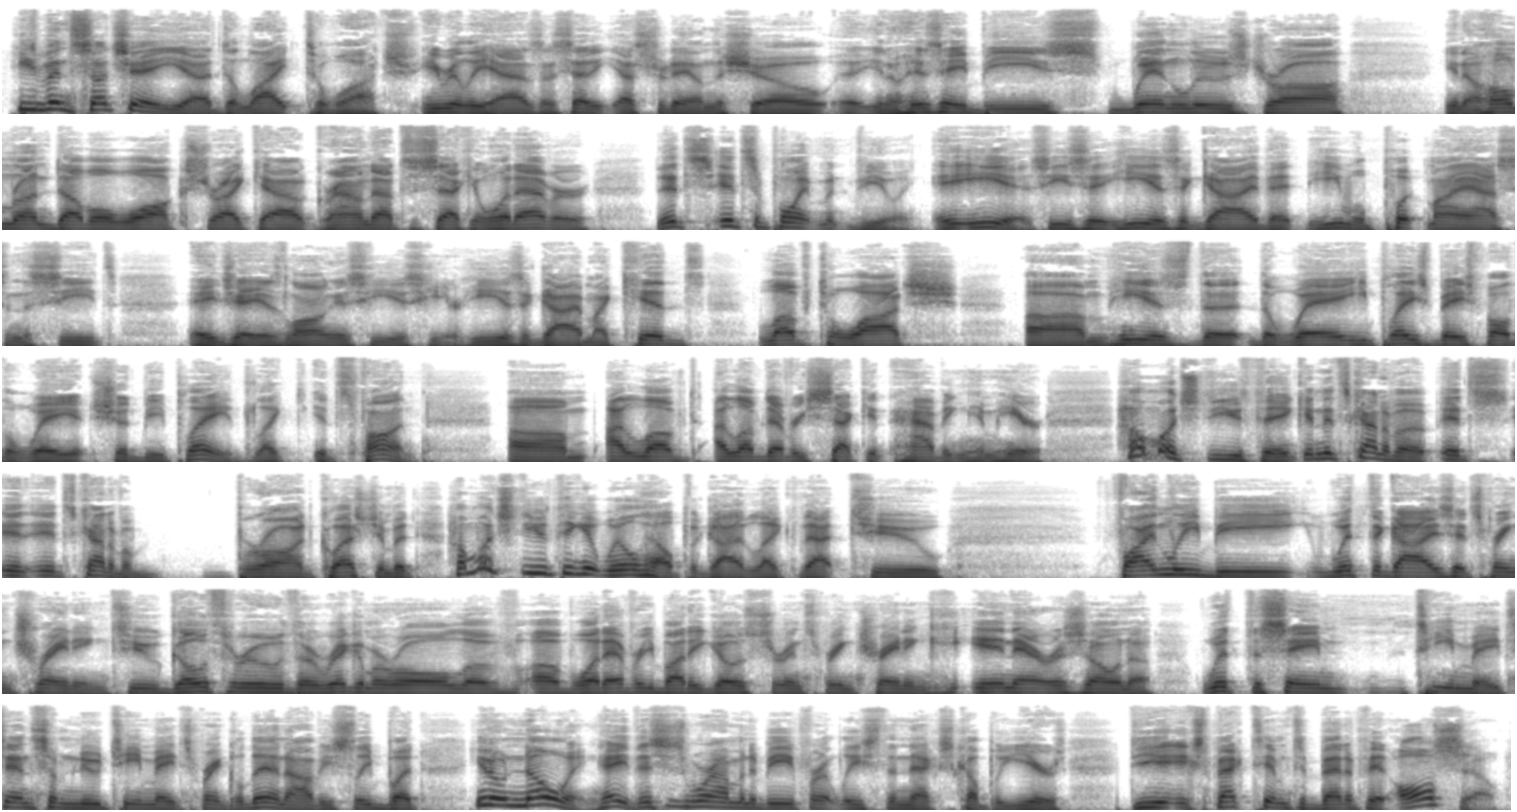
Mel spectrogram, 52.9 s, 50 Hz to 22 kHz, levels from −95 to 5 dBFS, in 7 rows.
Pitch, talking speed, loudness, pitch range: 125 Hz, 225 wpm, -21 LUFS, 115-140 Hz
